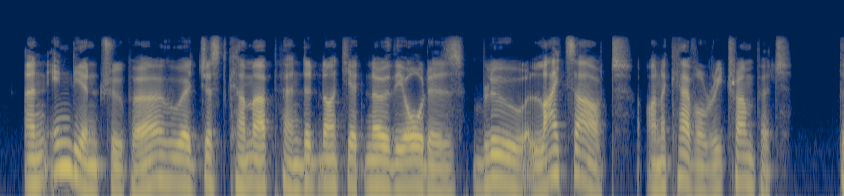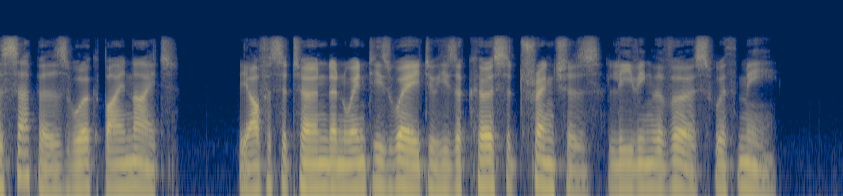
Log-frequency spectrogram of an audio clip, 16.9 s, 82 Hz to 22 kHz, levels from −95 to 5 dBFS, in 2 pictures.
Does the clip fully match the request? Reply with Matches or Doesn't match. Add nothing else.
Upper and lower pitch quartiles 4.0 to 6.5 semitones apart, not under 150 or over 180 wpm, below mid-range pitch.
Doesn't match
